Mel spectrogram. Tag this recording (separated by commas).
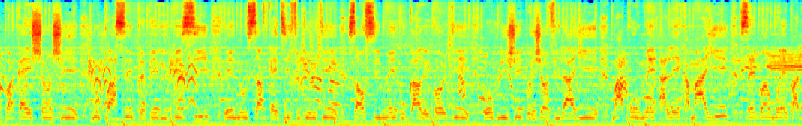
Music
